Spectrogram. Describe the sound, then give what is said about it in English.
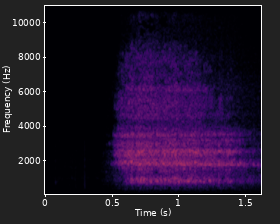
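A slow, deep breath drawn in through the nose, taken as a calming exercise. Brief quiet gives way to one long, steady, airy inhalation that holds its strength to the end. “do some slow, deep breaths, concentrating on your breathing, in through your nose and out through your mouth. Like this. Breathe in”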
